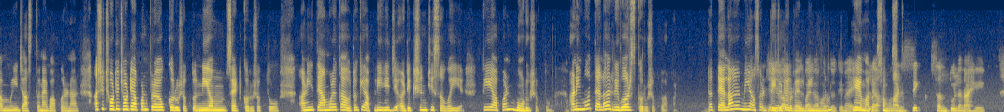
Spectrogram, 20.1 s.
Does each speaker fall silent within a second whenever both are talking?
No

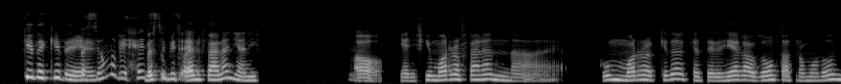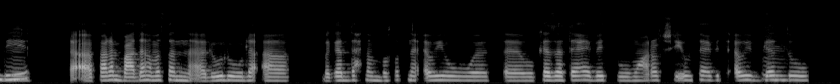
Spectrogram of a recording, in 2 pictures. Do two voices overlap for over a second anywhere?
No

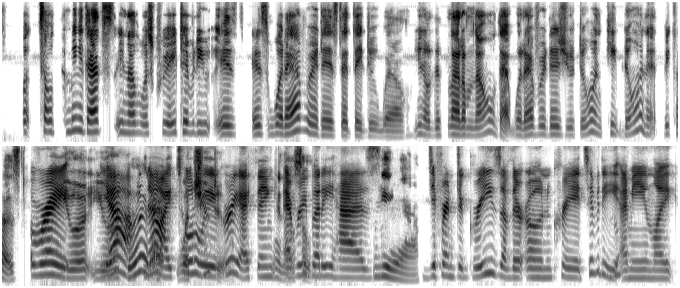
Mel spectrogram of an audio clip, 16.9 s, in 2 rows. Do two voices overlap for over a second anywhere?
Yes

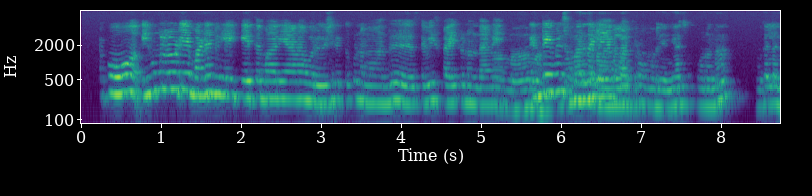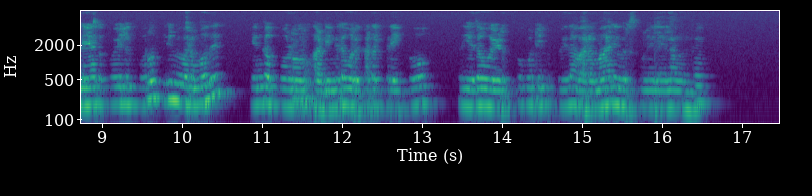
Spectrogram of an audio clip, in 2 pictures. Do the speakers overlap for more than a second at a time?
Yes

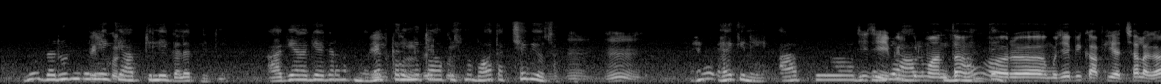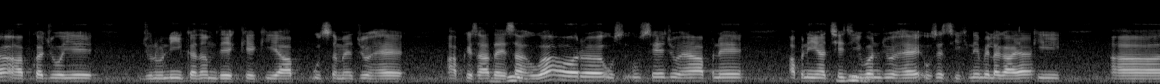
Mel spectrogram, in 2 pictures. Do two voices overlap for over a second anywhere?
Yes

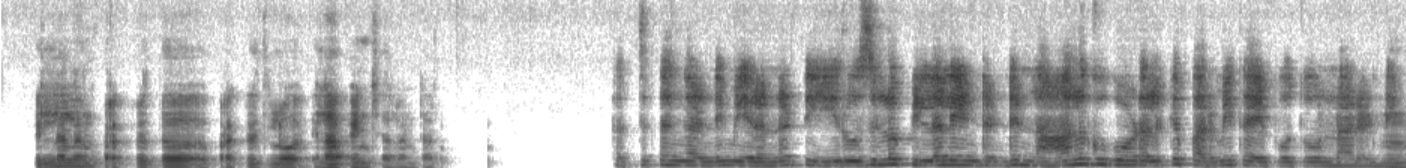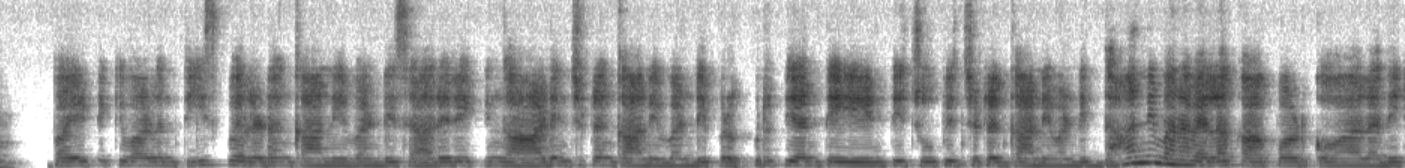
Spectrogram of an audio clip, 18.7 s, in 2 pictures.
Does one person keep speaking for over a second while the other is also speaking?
No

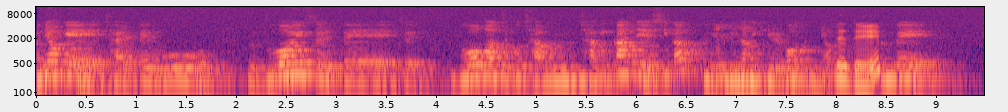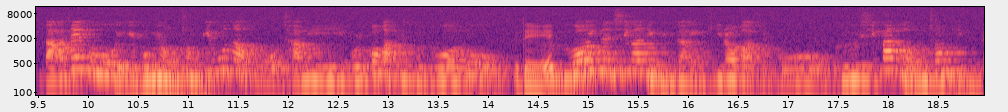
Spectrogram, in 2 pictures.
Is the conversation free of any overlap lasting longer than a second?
Yes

